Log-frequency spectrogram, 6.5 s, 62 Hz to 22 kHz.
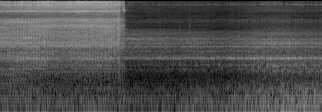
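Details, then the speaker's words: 2005 Ford F-150 4x4 XLT whose engine noise persisted after a lifter and lash adjuster job: removed alternator spun by hand gives a harsh, hissing, squeaky rattle from a worn bearing, suspected source of the noise. "so this is the alternator see if you hear if you can hear now there's a little squeak like a mice noise"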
